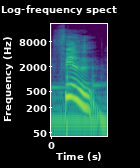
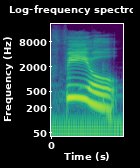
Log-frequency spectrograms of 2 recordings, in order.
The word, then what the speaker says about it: feel: 예를 들어서 feel 이라는 단어의 경우 단순히 feel 이렇게 발음을 하는 게 아니라 feel 이렇게 L 처리 발음을 끝에 확실히 해주셔야 합니다.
